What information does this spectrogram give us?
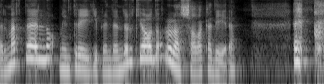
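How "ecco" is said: short, louder aggrieved remark; huffy and put out; resentful tone. A narrator's reading. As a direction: say it with open resentment. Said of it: "diceva in tono risentito".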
